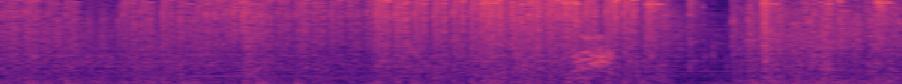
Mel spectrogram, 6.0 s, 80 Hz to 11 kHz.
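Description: Gunfire from Uncharted 2: Among Thieves crackles in dense, rattling bursts over a busy, continuous game-action din, with a voice speaking briefly.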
